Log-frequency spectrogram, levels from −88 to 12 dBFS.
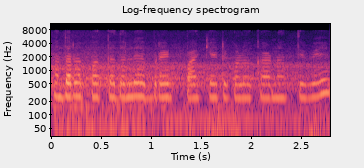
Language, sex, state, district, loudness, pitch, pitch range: Kannada, female, Karnataka, Koppal, -18 LUFS, 245 Hz, 240-255 Hz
